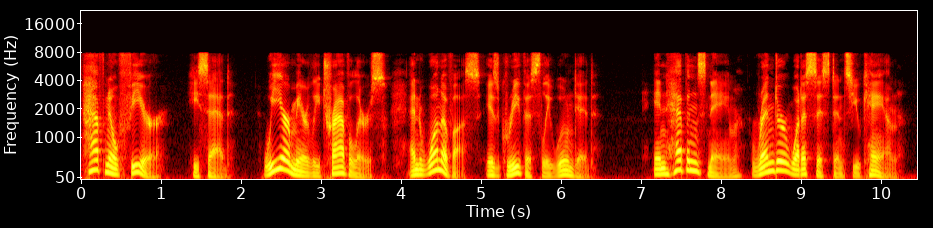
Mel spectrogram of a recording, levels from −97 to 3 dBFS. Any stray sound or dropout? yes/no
no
